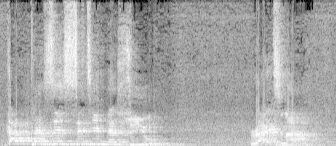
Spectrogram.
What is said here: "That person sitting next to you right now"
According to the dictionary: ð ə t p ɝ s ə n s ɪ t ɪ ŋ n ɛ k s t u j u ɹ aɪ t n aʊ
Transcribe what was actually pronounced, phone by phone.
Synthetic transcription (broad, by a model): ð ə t p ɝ s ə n s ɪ t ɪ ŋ n ɛ k s t u j u ɹ aɪ t n aʊ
